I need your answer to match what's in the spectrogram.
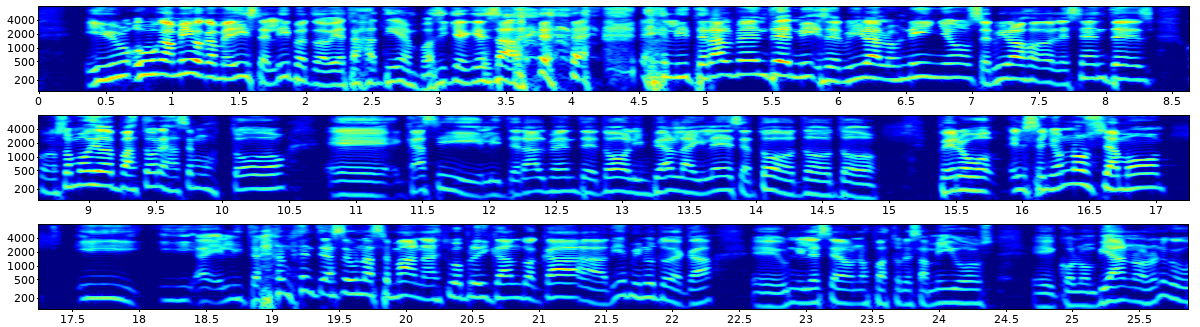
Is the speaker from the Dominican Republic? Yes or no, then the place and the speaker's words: yes; Dominican Republic; also born or lived in New Jersey; now in United States; porque nací en Nueva Jersey, pero me crié en República Dominicana.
